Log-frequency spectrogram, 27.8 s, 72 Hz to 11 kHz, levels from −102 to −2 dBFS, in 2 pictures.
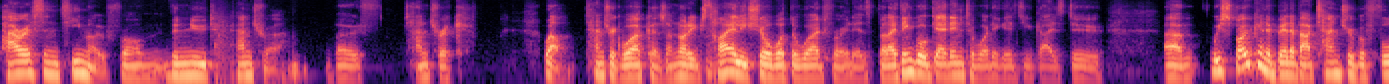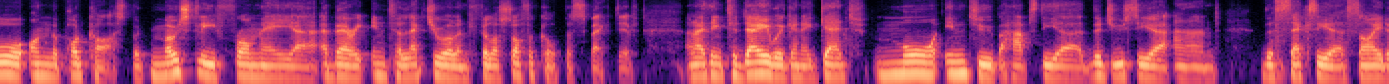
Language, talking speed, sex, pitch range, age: English, 160 wpm, male, 110-130 Hz, 20-39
